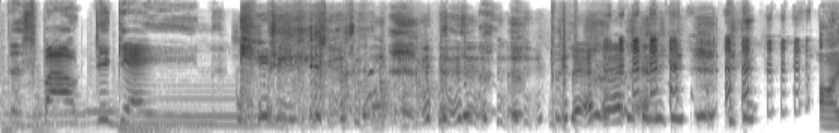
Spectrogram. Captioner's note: all giggling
